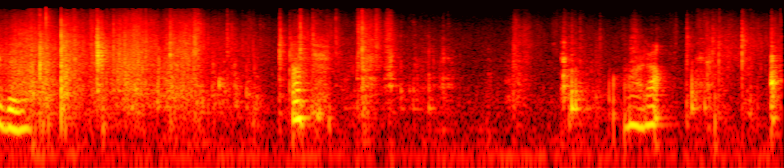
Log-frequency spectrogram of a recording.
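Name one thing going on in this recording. A cardboard box scrapes and knocks softly.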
